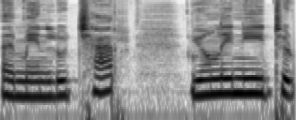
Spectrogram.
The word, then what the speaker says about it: luchar: to pronounce I mean luchar you only need to remember the chi sound just like you say cheese it's the same Chi sound so Lucha Lu Char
